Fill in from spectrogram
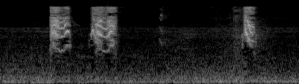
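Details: Yellow-bellied seedeater female call to excite males: two quick, harsh, high chips in succession, then a third after a pause of about a second and a half, over low steady noise.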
